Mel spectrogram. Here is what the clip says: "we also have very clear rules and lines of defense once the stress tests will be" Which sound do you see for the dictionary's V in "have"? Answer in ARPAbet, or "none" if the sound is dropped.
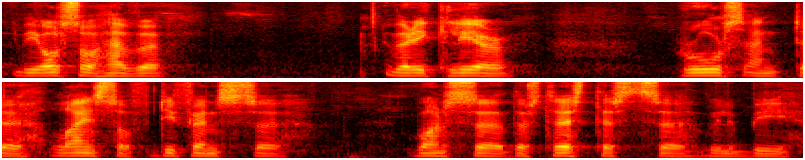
V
